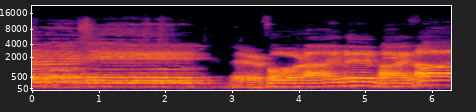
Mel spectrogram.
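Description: Congregation singing a hymn a cappella, unaccompanied voices holding long notes, with a short breath pause between lines just before halfway.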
